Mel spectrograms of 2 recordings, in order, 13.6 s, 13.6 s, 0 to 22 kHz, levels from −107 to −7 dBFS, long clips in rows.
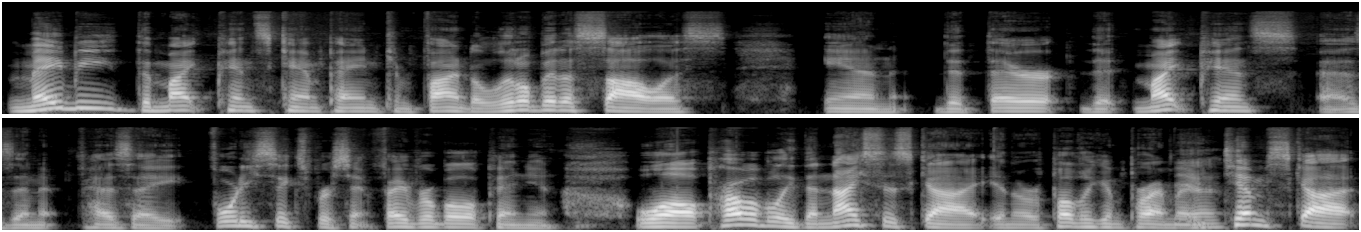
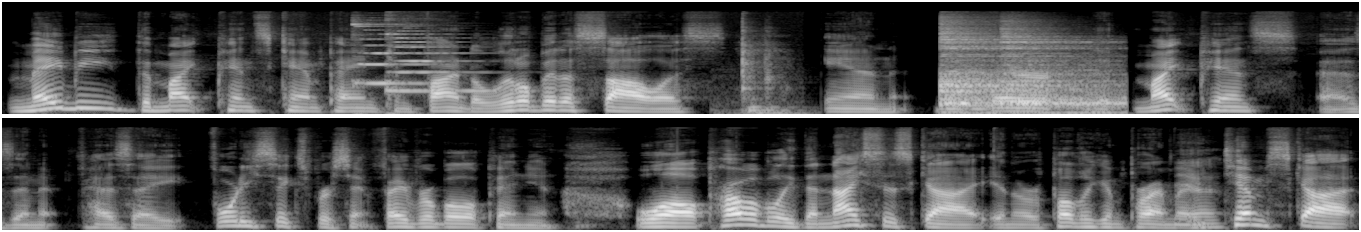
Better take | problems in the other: first | alarm; noticeable; at 1.5 s; peak 4 dB below the speech // keyboard typing; faint; at 3.5 s; peak 15 dB below the speech // clattering dishes; loud; at 4.5 s; peak 1 dB above the speech

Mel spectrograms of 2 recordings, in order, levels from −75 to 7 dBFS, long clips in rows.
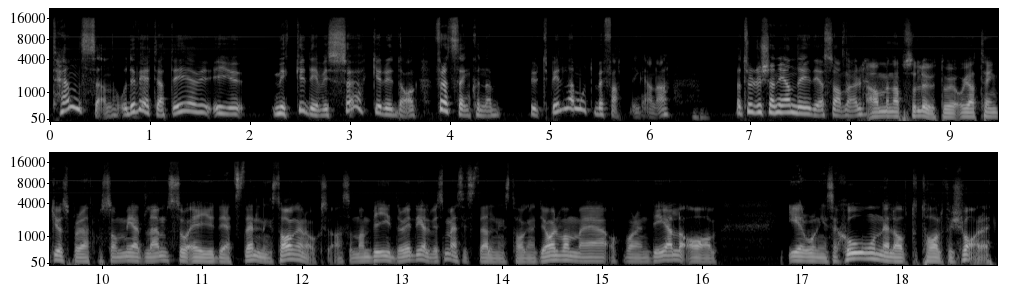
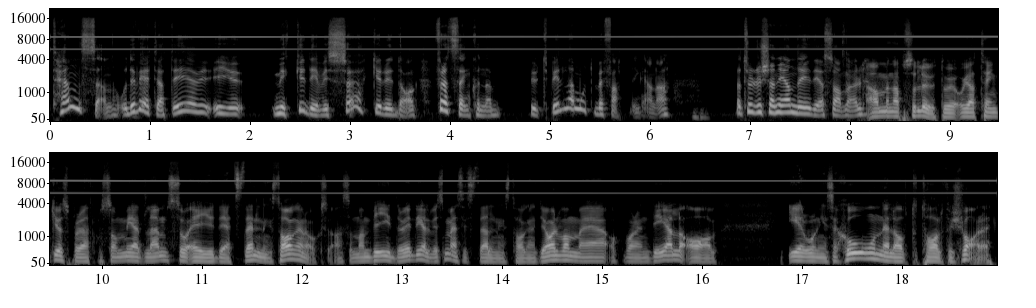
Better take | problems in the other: first | high-pitched whine; loud; throughout; 9 kHz, 5 dB below the speech; faint in the first

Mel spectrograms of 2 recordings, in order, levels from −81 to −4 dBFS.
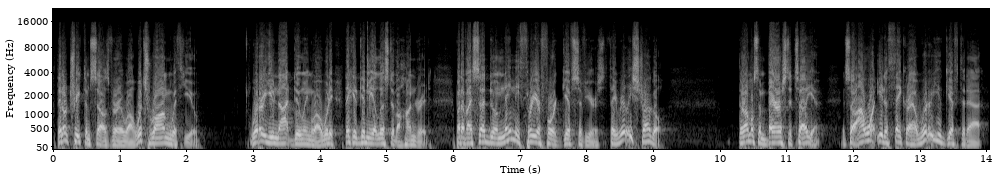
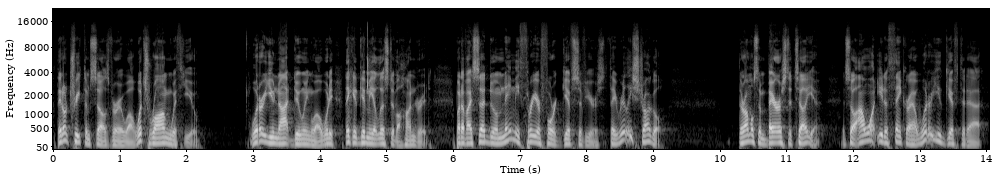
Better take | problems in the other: second | distortion; heavy; 14% of the sound clipped

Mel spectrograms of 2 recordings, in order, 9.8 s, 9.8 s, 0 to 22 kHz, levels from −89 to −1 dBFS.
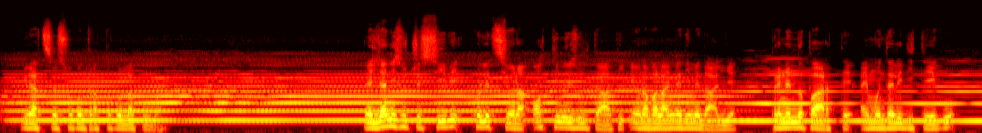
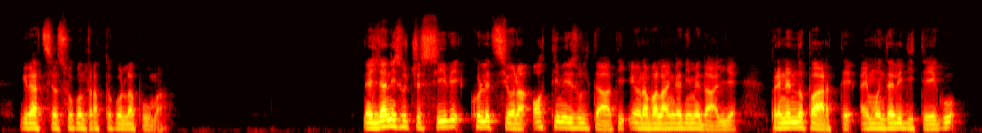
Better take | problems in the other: second | background music; loud; throughout; 2 dB below the speech

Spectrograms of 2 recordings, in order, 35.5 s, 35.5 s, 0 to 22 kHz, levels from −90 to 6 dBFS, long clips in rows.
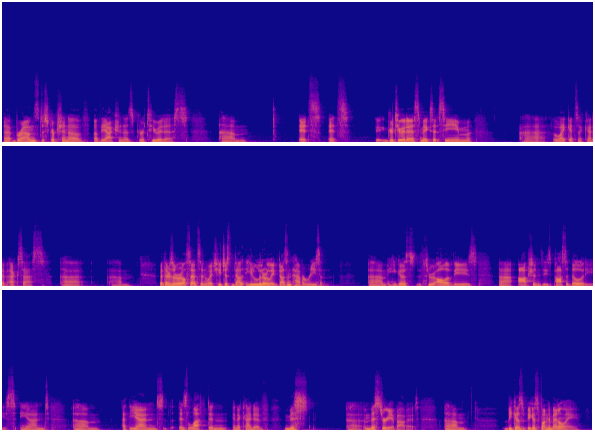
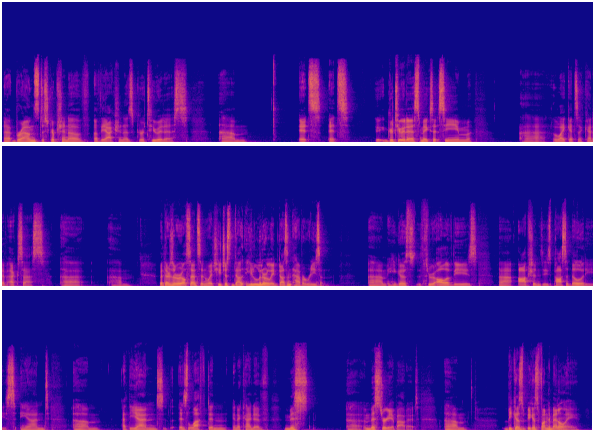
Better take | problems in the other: second | muffled; slightly; fading above 4 kHz

